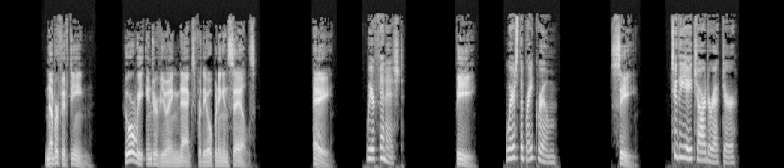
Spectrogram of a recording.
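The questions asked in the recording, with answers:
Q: Who are we interviewing next for the opening in sales?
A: A: We're finished.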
